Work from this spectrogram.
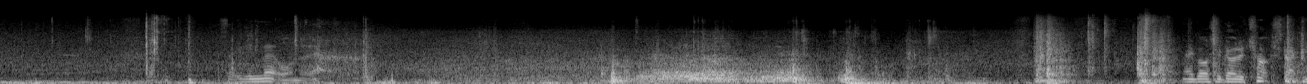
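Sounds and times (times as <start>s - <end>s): dragging and scraping: 6.0s - 13.0s
dull knocks of scrap items: 10.3s - 12.2s.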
